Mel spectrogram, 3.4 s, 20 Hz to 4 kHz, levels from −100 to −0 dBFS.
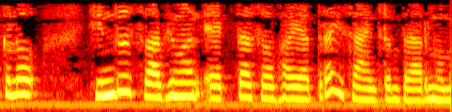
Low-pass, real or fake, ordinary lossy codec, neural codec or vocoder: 3.6 kHz; fake; none; vocoder, 44.1 kHz, 128 mel bands every 256 samples, BigVGAN v2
